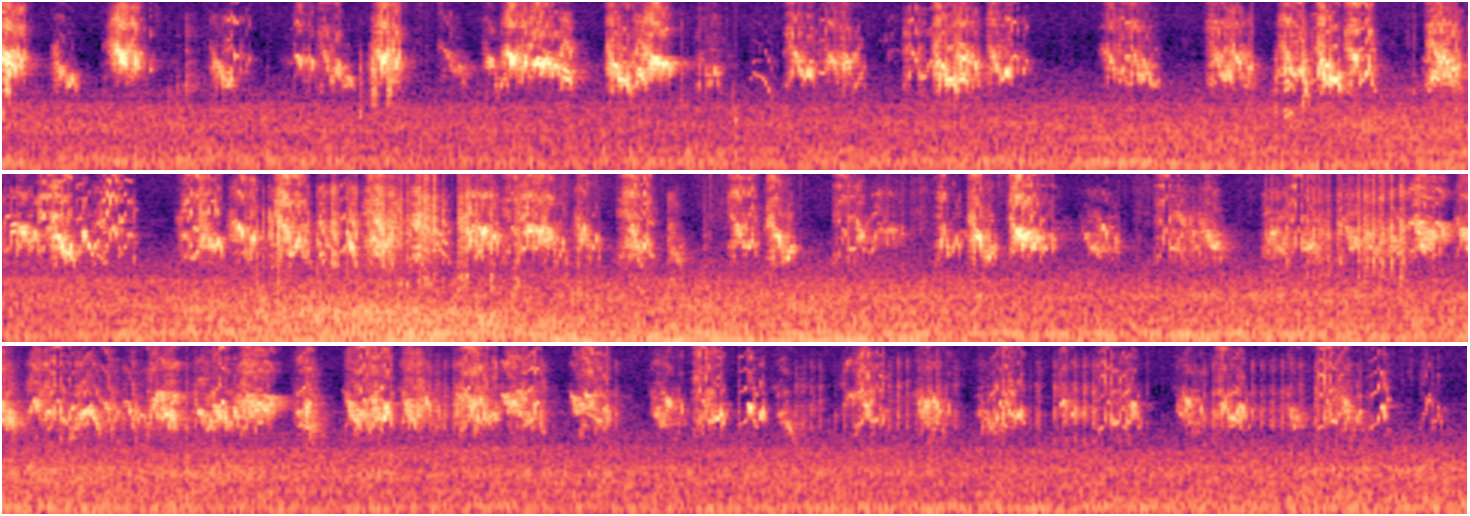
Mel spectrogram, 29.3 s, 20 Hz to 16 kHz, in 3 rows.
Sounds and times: House Sparrows 0:00.0 - 0:29.3

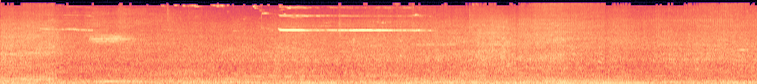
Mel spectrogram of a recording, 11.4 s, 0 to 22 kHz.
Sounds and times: engines of the cars and buses 0:00.0 - 0:11.3
people riding their bicycles at a considerable speed 0:00.0 - 0:11.3
whistles of cars and motorcycles 0:00.7 - 0:02.1
whistles of cars and motorcycles 0:04.1 - 0:06.6

